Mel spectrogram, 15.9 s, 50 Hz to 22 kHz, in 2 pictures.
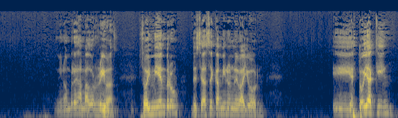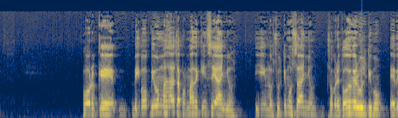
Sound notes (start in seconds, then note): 3.5 speaking in foreign language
